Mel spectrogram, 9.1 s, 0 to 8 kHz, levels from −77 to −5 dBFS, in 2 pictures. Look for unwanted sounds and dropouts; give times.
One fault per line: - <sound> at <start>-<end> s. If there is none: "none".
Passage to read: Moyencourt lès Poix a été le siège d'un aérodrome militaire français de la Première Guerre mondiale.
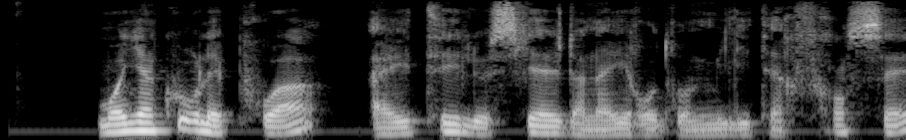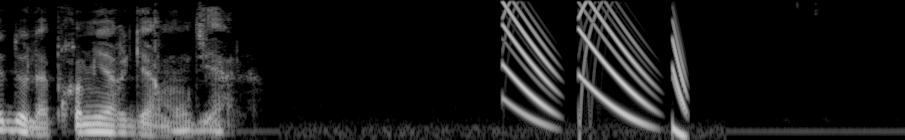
- chirp at 7.0-8.0 s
